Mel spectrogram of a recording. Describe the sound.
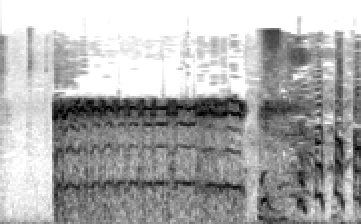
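A person imitates a dolphin with a loud, steady, high-pitched squeal held for about two seconds, then breaks into a quick run of choppy, clicking chatter.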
